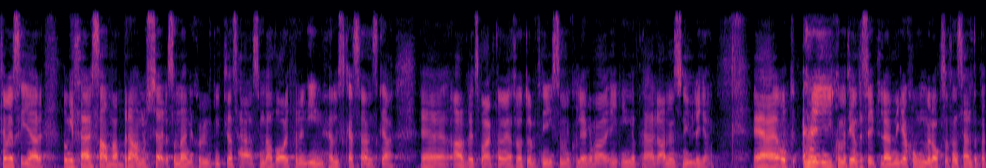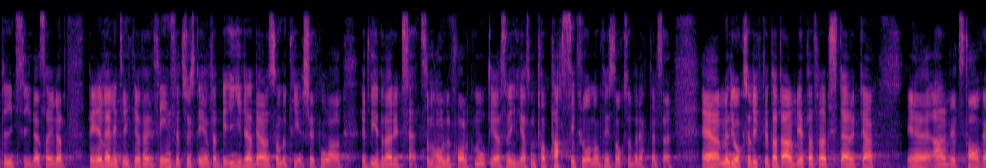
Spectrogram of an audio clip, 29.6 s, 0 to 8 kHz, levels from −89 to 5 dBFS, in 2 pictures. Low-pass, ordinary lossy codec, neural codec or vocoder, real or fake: 7.2 kHz; none; codec, 44.1 kHz, 3.4 kbps, Pupu-Codec; fake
